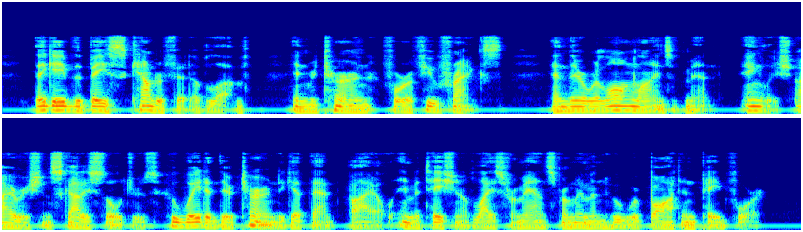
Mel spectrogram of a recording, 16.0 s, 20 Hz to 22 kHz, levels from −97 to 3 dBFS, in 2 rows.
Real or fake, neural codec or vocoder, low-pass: real; none; 7.2 kHz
